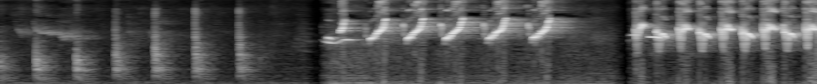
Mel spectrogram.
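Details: Black-winged myna singing vigorously, recorded as teaching material for other mynas: soft spaced clicks, then loud upswept whistled notes about four per second, followed by a quicker run of similar bright chirps.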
